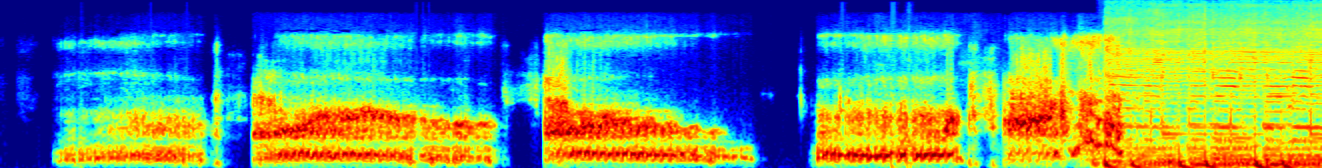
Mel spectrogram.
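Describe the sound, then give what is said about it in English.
A female dog growls in four long, rumbling bursts separated by short pauses, ending with a few yips as music starts up at the very end. “All right, let me see if I can get her to growl a little.”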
